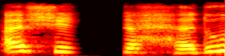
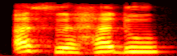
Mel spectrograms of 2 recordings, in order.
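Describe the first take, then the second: First: The middle consonant is a 'sh' sound. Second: The middle consonant is an 's' sound. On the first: The speaker calls it right. "जैसे अशहदु है" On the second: The speaker calls it wrong. "श को सीन जैसा पढ़ने लगते हैं"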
